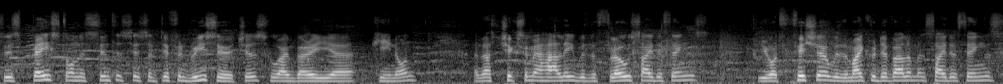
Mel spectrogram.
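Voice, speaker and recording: Monotone, flat intonation from a high-pitched man at a fairly quick pace, with noticeable background noise. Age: 60s. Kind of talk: interview. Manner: repetitive, hesitant restarts.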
